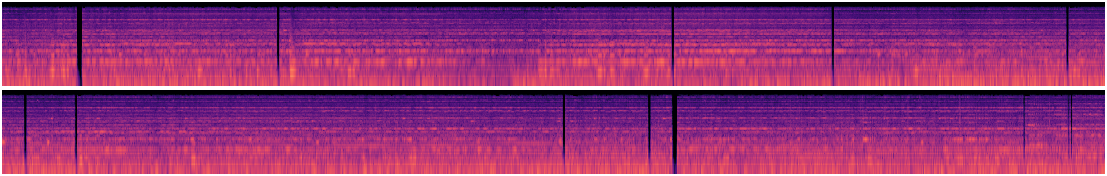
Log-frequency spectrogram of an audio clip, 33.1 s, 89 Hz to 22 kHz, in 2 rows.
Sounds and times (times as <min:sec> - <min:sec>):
Electronica: 0:00.0 - 0:33.1.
